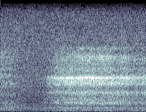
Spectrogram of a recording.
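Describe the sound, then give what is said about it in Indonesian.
A soft, airy long inhale through the nose builds after a brief pause and holds steady for over a second, quiet, with no talking. “Ambil nafas panjang dari hidung.”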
